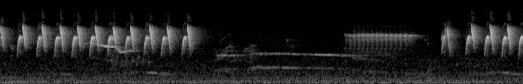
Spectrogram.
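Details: Bar-winged prinia (ciblek), 'kristal' type, used to teach other songbirds: long runs of rapid, sharp chipping notes at about four per second, broken by a pause with a faint drawn-out whistle and a thin buzzy tone, then chipping resumes.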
